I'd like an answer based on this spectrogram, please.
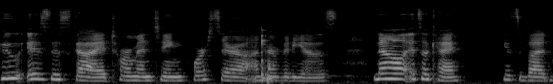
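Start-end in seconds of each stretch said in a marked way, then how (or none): none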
